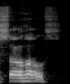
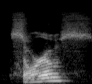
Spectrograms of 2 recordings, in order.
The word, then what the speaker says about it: Soros: are you familiar with George Soohos am I saying his name right? Soros. Sor Soros. Okay. I said it wrong.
